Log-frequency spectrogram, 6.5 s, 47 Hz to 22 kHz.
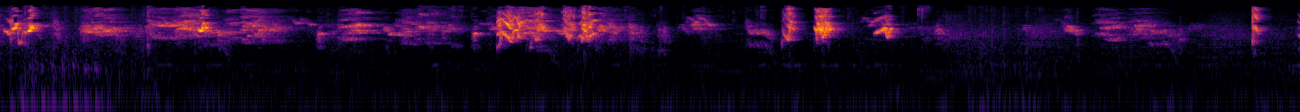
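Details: A flock of lovebirds at morning feeding, Saturday 30 April 2022, on corn, kale, basil and seeds, chatter with a continuous stream of high, scratchy chirps and sharp squeaks, thinning out toward the end.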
